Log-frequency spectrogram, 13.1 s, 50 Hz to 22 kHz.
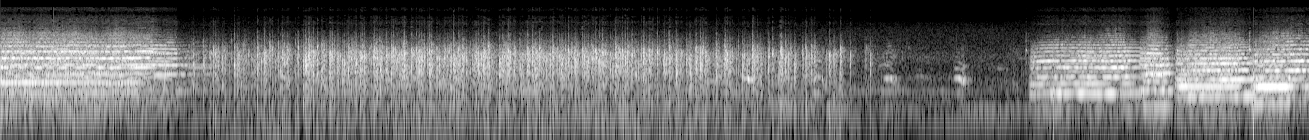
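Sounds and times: audience applauding: 0:01.5 - 0:08.9.

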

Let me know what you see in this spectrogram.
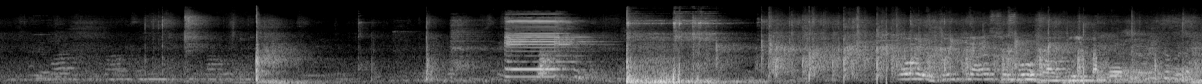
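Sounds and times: electronic buzzer: 0:05.0 - 0:06.0.

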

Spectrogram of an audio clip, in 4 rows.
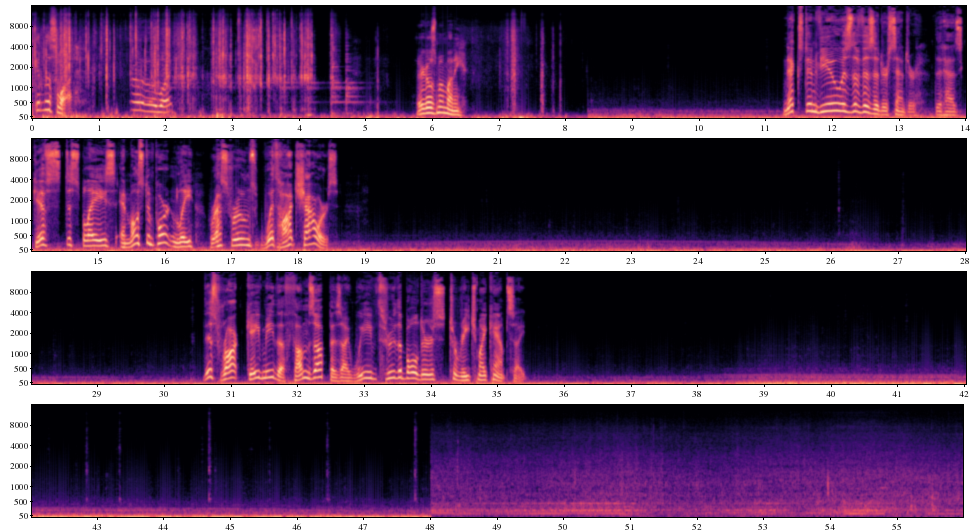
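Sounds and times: sharp clicks and rattles: 0:00.0 - 0:05.3
truck engine and tyres rumbling: 0:00.0 - 0:08.0, 0:46.6 - 0:56.0
engine and road rumble: 0:00.0 - 0:56.0.

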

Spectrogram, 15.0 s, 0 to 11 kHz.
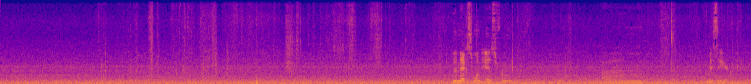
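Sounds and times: low mechanical hum: 0:00.0 - 0:15.0
paper rustling and tapping: 0:01.9 - 0:07.7.

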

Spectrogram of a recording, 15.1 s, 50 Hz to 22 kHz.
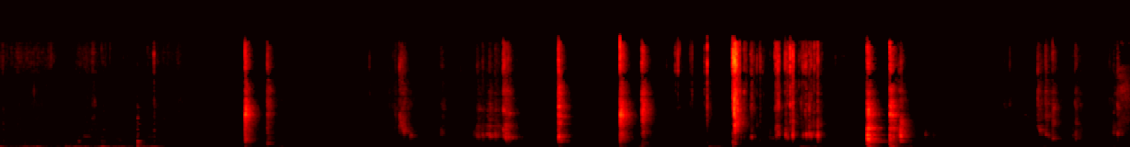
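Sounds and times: eggshells cracking: 0:09.0 - 0:11.1.

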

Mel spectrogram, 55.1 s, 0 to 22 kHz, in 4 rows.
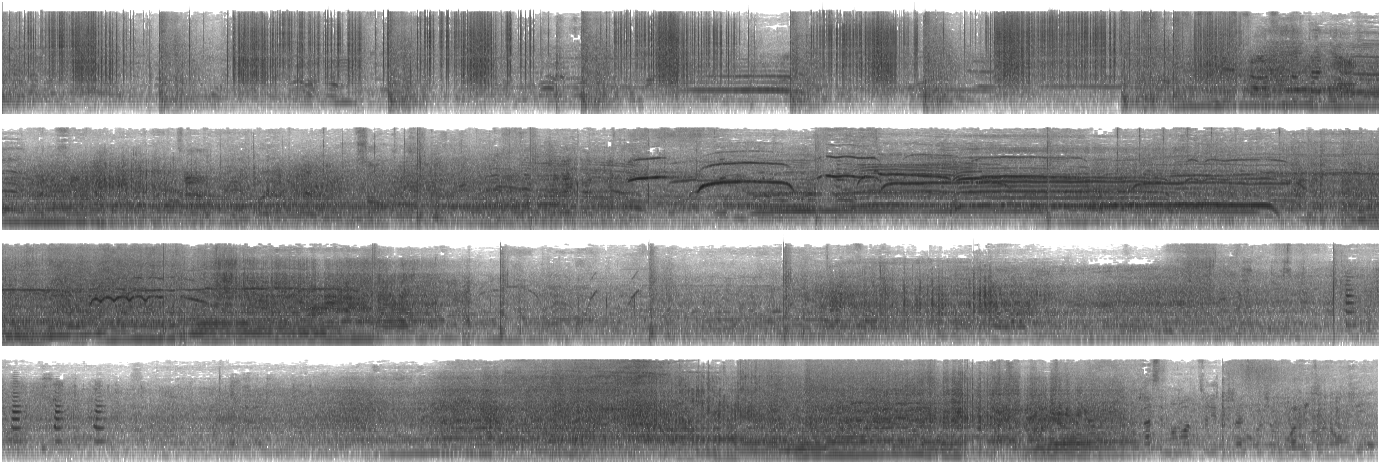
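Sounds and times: firework cracks: 0:00.0 - 0:12.4
crowd cheering: 0:00.0 - 0:55.0
rally car engine revving: 0:10.0 - 0:20.4, 0:26.7 - 0:34.4, 0:35.3 - 0:53.3.

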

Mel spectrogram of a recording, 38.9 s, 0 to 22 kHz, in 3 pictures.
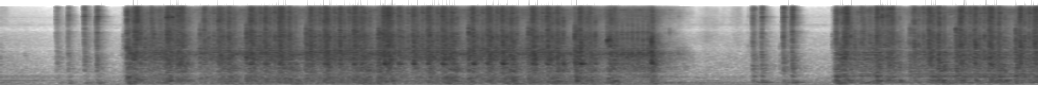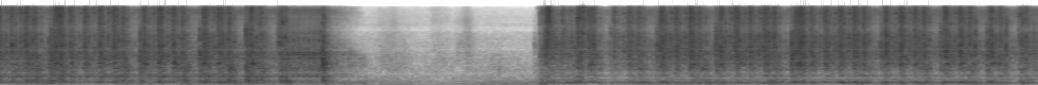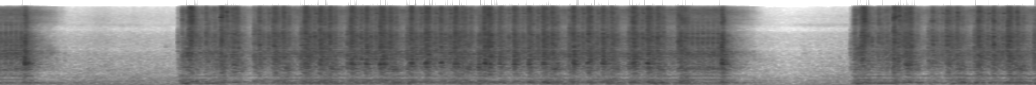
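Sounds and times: mechanical calculator clattering: 0:00.7 - 0:08.4, 0:09.4 - 0:17.2, 0:19.7 - 0:26.5, 0:28.2 - 0:35.2, 0:36.6 - 0:38.9.

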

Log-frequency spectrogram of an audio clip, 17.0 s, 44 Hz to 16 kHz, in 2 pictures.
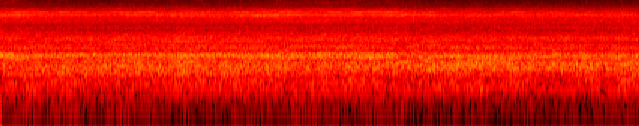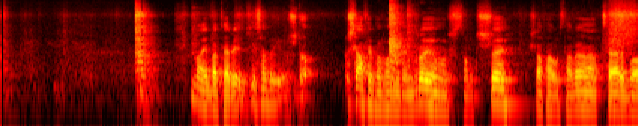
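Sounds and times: heat gun blowing: 0:00.0 - 0:08.6, 0:16.6 - 0:17.0.

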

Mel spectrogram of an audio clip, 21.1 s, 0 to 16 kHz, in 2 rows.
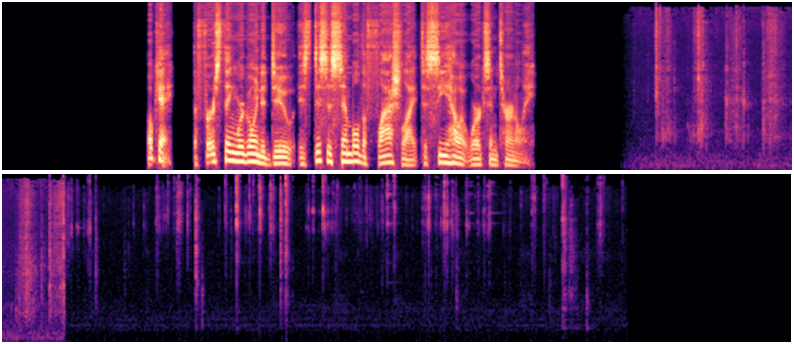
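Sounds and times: screwdriver clicks and scrapes: 0:08.7 - 0:18.8.

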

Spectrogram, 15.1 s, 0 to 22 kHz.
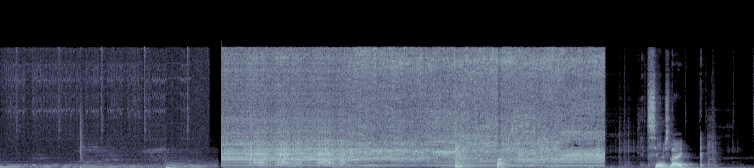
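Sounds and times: grinding hiss on glass: 0:00.2 - 0:03.8
rotary tool motor whine: 0:04.4 - 0:12.1.

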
